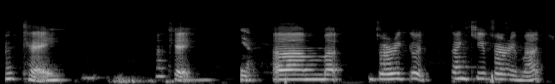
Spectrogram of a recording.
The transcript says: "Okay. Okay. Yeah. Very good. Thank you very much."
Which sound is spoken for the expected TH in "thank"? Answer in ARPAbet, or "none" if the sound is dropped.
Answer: TH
